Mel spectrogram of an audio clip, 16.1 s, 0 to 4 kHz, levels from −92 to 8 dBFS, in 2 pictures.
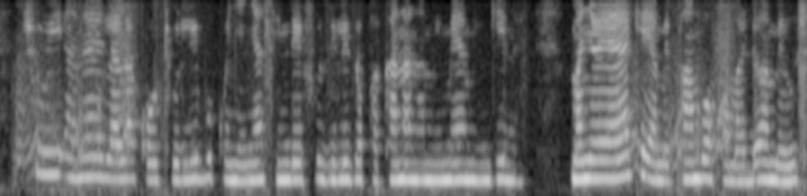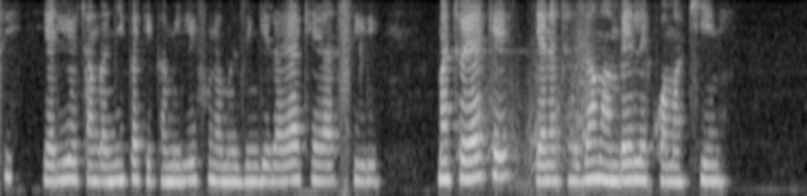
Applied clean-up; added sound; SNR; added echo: none; Zipper (clothing); 17 dB; none.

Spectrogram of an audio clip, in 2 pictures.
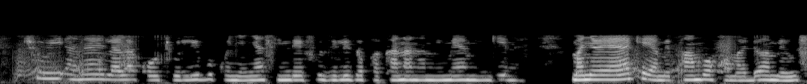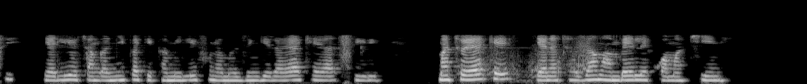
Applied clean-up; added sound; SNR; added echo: classical method Wiener filter.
